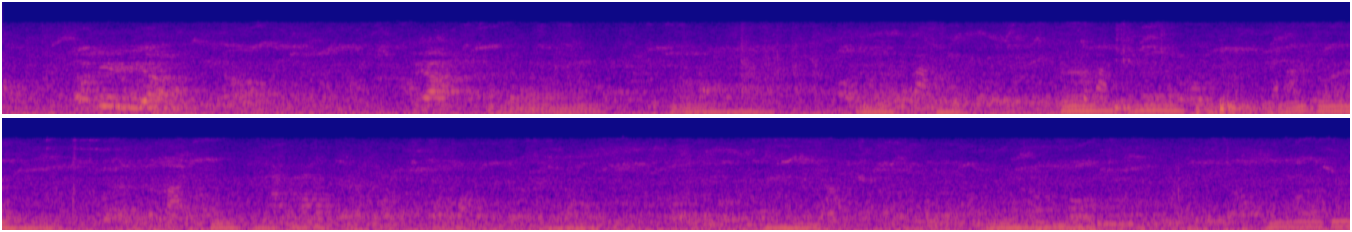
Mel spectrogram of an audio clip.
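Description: Small electric model cars whine and rev as they race around a track.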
